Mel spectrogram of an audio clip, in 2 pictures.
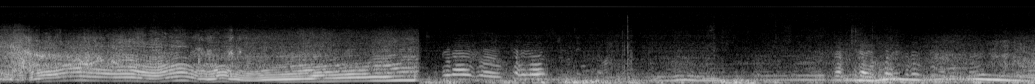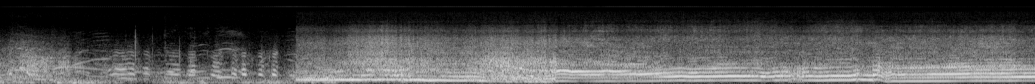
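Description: A rally car engine revs hard, rising and falling in pitch.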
